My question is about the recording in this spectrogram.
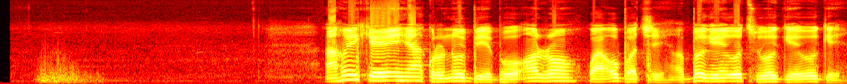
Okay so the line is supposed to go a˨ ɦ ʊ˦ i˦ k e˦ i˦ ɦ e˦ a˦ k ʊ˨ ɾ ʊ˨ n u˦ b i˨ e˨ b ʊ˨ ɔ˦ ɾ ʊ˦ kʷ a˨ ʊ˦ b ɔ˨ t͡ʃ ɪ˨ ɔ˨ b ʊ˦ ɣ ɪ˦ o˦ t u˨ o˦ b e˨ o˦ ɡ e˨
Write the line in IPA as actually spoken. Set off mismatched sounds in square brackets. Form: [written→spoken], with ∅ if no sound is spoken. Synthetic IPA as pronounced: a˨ ɦ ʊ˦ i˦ k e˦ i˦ ɦ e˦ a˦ k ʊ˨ ɾ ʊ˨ n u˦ b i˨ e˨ b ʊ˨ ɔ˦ ɾ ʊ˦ kʷ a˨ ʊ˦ b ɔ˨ t͡ʃ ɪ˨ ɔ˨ b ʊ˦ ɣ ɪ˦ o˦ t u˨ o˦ [b→ɡ] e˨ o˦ ɡ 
